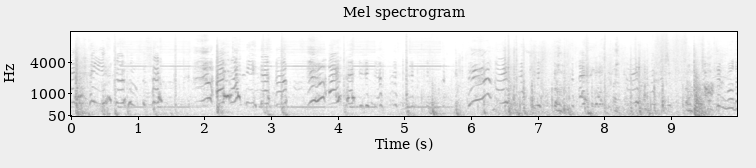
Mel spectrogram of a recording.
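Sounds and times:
car horn blasts: 0.1 - 6.0.

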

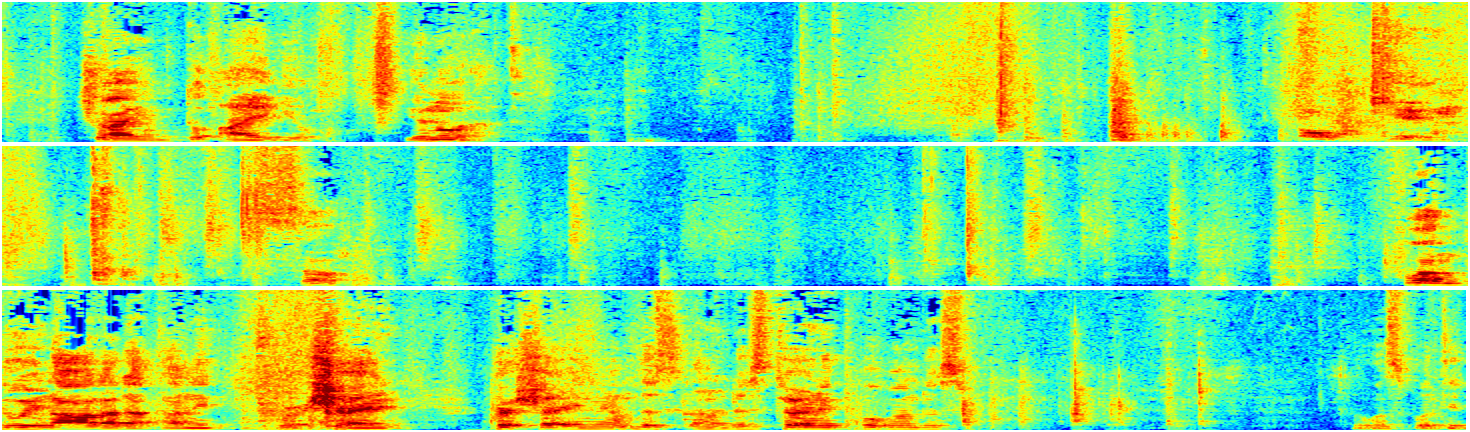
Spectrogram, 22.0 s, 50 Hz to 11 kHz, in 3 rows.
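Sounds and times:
wooden shelving knocks and scrapes: 4.0 - 12.6, 15.6 - 20.8.

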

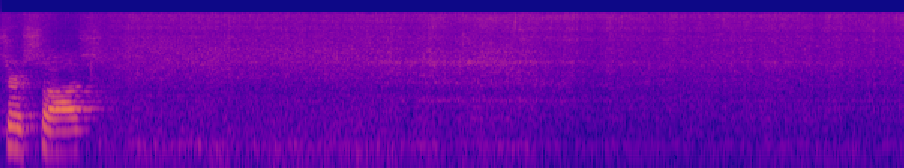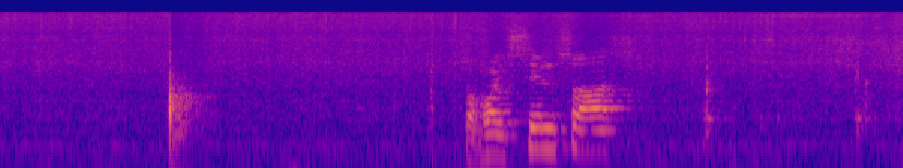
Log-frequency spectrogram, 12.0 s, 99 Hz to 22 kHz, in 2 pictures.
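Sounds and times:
vegetables sizzling in a wok: 0.0 - 12.0.

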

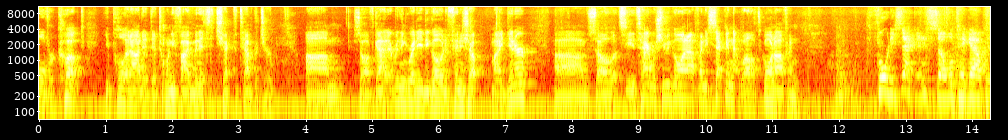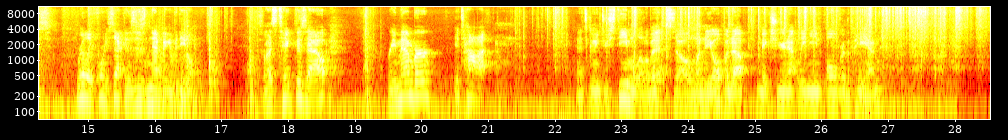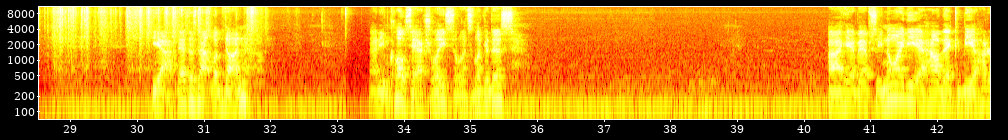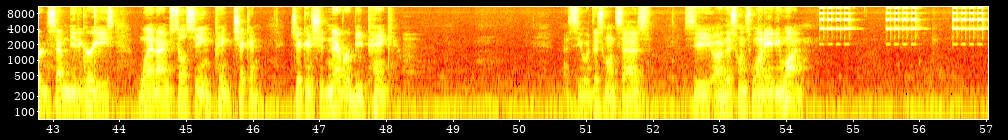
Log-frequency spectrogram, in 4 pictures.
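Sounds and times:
aluminium foil crinkling: 16.9 - 17.6, 21.2 - 32.0
oven timer beeping: 54.5 - 57.0.

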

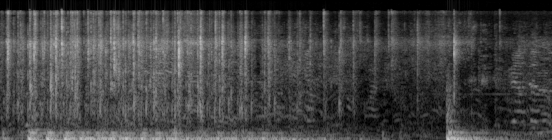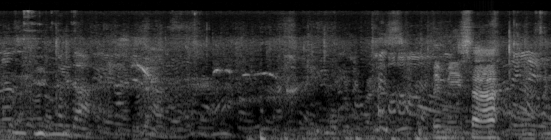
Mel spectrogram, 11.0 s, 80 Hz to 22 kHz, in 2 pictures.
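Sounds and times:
deep booming percussion: 0.2 - 3.7, 4.5 - 5.4.

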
